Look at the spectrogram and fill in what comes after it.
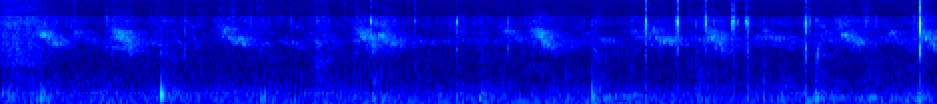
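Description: Birds chirping in quick short falling notes, with a few sharp clicks about three and a half seconds in and a louder click near the end.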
